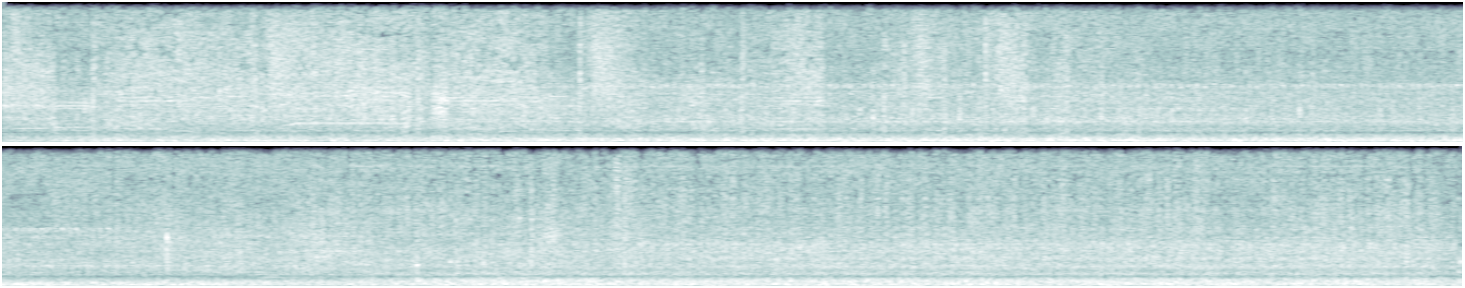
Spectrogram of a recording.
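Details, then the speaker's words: Desktop PC before quieting modifications: a steady, constant whooshing hum with a low drone underneath and no speed change. The cooling fans are loud enough to drown out the camera's clicking. "that's because the sound of the computer was simply overpowering the sound of the camera if that just goes to show you how loud exactly the computer used to be versus how loud it is now"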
